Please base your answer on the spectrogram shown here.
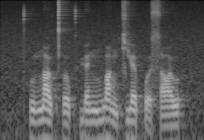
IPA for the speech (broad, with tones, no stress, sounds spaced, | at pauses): pʰ u˨˦ n̪ ɑ˥˨ ʊ̯ t̪ʰ ɤ˨˦ pʰ ɥ ɛ˦ n m w ɑ˥˨ ŋ t͡ɕ j ɛ˥˨ p ɤ̰˨˩ s ɑ˦ ʊ̯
